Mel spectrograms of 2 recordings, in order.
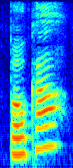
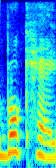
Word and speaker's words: bokeh: And it's called bokeh or bouquet depending on who how you say it or who teaches you.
